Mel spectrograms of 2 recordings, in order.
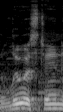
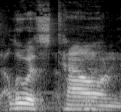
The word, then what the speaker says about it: Lewistown: We're getting 99 for Lewiston and Bellefonte. What? What is that? Lewiston and Bellefonte. Lewiston, I think, is 322. Pronounced Lewistown and Bellefonte.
